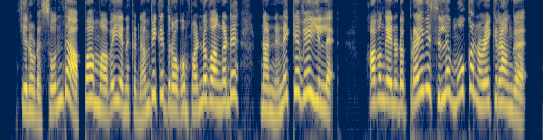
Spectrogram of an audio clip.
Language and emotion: Tamil, angry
